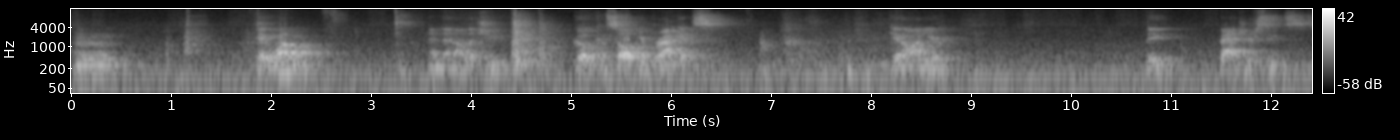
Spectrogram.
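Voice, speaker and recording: Poet reading aloud in an echoey hall. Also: male voice, lowish voice. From Minnesota, USA. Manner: measured reading with wry, offhand asides. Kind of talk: live poetry reading. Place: university reading room before an audience. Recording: echoey room, distant mic, background noise.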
